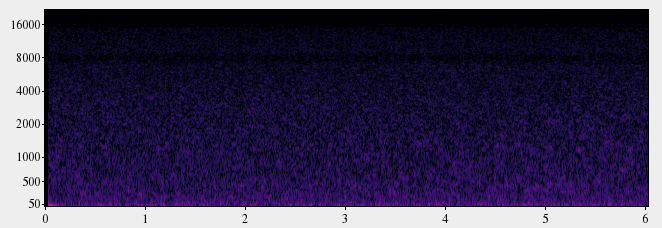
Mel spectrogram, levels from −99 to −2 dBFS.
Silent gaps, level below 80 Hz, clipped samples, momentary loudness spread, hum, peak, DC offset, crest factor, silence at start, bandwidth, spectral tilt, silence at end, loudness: none; -78 dBFS; under 0.1%; 0 LU; none; -52 dBFS; under 0.1%; 16 dB; 0 s; 16.5 kHz; -2.5 dB/octave; 0 s; -67 LUFS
